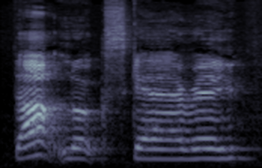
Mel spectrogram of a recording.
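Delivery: a wary drawn-out call; Hare's voice. Acted. Hare calling from the muddy bank, slow wary voice. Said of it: "called Hare".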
